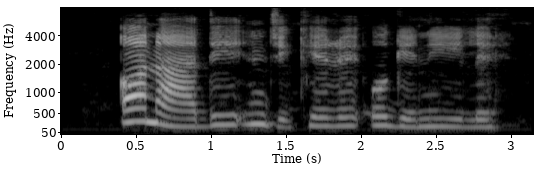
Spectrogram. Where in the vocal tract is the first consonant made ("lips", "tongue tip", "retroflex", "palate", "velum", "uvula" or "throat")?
tongue tip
